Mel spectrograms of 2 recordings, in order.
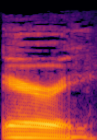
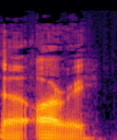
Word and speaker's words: Ari: If you say Ari. No, and you're mispronouncing it actually by accident. It's Ari.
